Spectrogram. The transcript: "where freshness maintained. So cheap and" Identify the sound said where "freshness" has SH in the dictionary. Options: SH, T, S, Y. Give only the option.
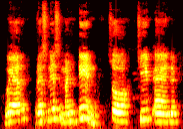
S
